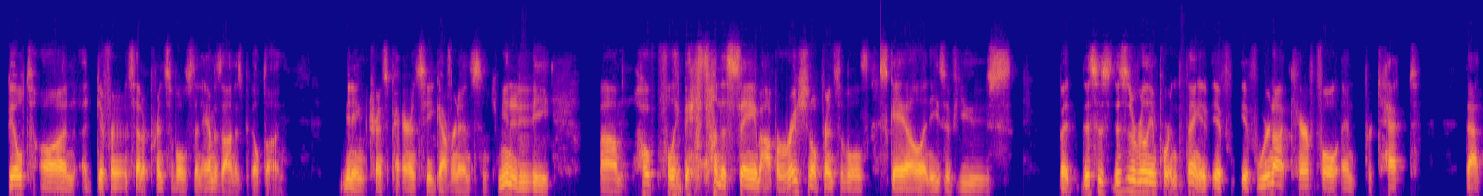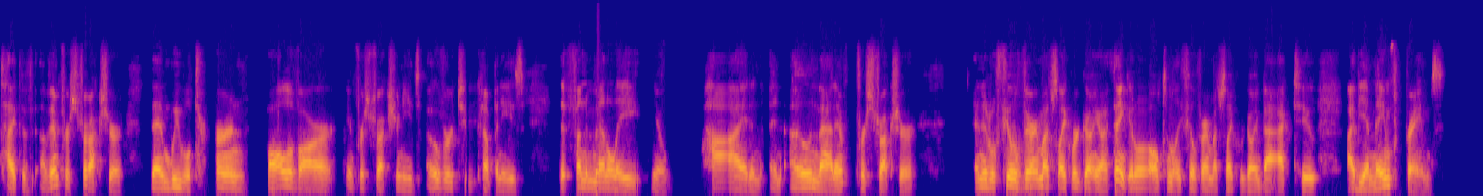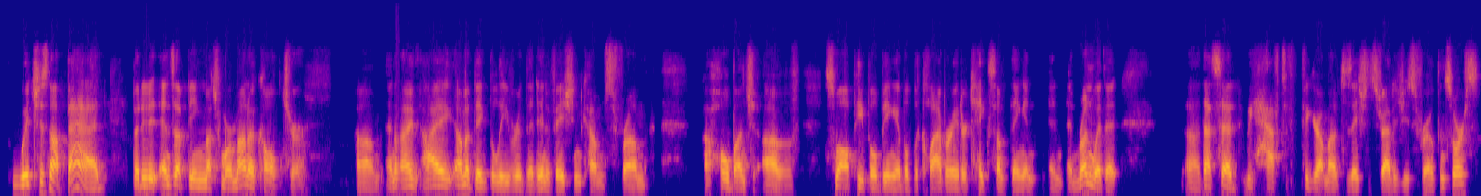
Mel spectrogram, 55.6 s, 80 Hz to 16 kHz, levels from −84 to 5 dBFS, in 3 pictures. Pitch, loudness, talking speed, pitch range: 110 Hz, -20 LUFS, 165 wpm, 95-150 Hz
